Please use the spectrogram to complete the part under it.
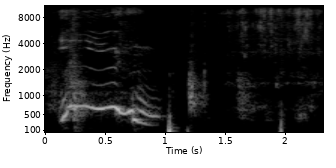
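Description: Water from a basin tap splashing and running while a face is washed, short bursts and drips broken by gaps, with a voice heard at the start.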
